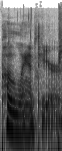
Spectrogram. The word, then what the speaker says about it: Palantir: So since we're talking so much about the Seeing Stones, how do you say that again? – Palantir? – Palantir. – P-A-L-A-N-T-I-R.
